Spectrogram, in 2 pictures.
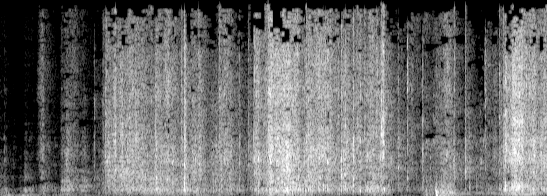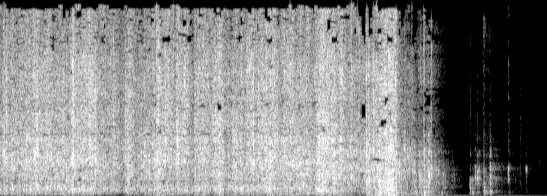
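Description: A plastic bag crinkles loudly as it is handled.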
